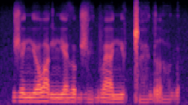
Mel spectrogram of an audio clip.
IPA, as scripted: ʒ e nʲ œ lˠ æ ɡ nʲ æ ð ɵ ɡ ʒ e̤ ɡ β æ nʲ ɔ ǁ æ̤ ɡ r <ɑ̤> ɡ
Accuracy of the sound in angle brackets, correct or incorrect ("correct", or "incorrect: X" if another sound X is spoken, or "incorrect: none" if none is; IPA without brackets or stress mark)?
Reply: correct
